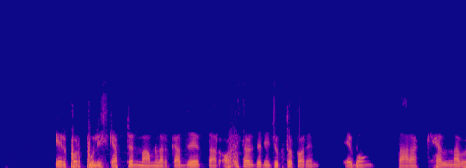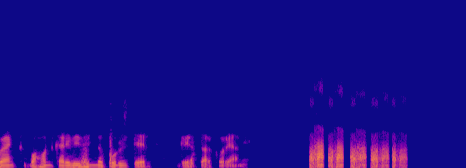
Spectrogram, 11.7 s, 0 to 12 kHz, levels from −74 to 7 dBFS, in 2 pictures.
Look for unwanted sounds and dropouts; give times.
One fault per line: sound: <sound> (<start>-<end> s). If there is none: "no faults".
sound: laugh (9.7-10.9 s)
